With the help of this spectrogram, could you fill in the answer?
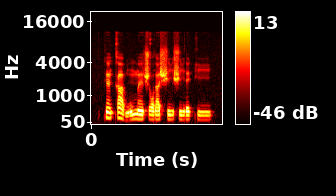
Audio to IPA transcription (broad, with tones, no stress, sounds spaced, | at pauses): k ɛ̃˦ k a˦˨ b ũ˨˦ m ɛ̃˧ ʃ ɔ˧ ɾ a˦ ʃ i˧ ʃ i˧ ɾ e˦ k i˧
